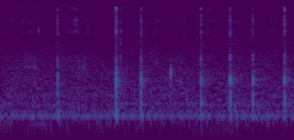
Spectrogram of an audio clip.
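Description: Near silence with about seven faint, irregular taps of a stylus on a writing tablet as digits are written by hand.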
